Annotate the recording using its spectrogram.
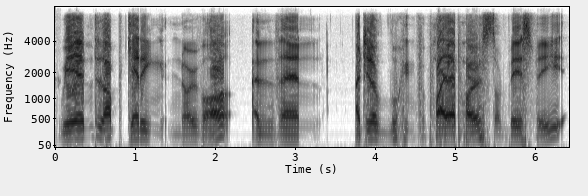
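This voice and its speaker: A man's voice: medium pitch, unhurried. A man hosting a casual gaming podcast, laid-back and teasing, laughing easily as he leads the chat. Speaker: podcast host. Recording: dull lo-fi voice call audio.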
